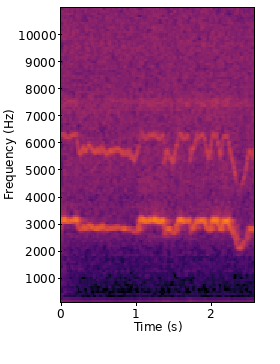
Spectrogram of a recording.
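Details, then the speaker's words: Sony Walkman WM-F2015 from the 1990s, cassette drive being tested with a 3 kHz test tone: the whistle wavers up and down, then sags lower as the motor is slowed; unsteady tape speed (wow). "let me may have loaded it backwards let's see ah there we go there's the tone hearing a little bit of fluctuation"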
